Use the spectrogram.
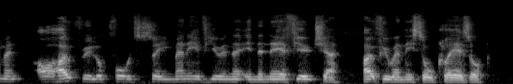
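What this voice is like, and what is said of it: Speaks with a regional English accent. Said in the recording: “you've got a brilliant accent and I love it”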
